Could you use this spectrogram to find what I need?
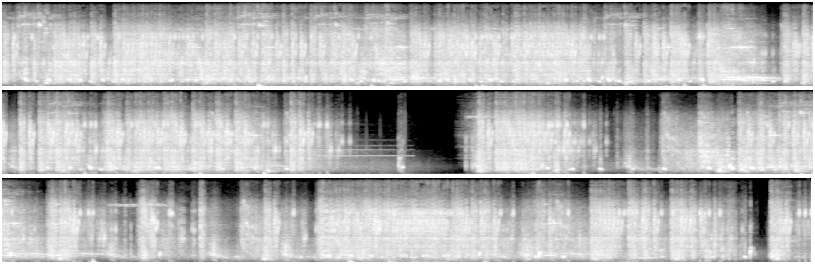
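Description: Rapid electronic shooting and hit sounds crackle without pause.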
